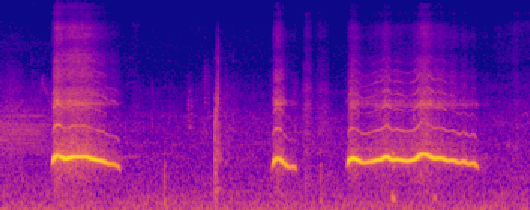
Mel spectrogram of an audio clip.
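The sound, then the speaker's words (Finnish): A person imitates an agitated tawny owl by blowing between the thumbs of hands cupped in front of the mouth: three hollow whistled hoots, two long wavering ones around a brief sharp one, loud and alone with no talking. “Vihanen lehtopöllö kuulostaa sitten suunnilleen tältä.”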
